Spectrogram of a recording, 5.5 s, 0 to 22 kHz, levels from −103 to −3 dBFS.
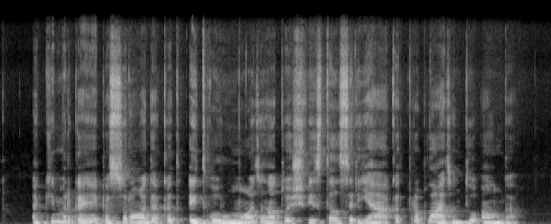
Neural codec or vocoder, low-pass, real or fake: none; 19.8 kHz; real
